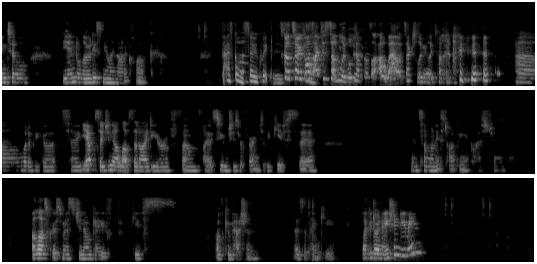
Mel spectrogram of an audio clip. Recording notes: originally a recorded webinar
